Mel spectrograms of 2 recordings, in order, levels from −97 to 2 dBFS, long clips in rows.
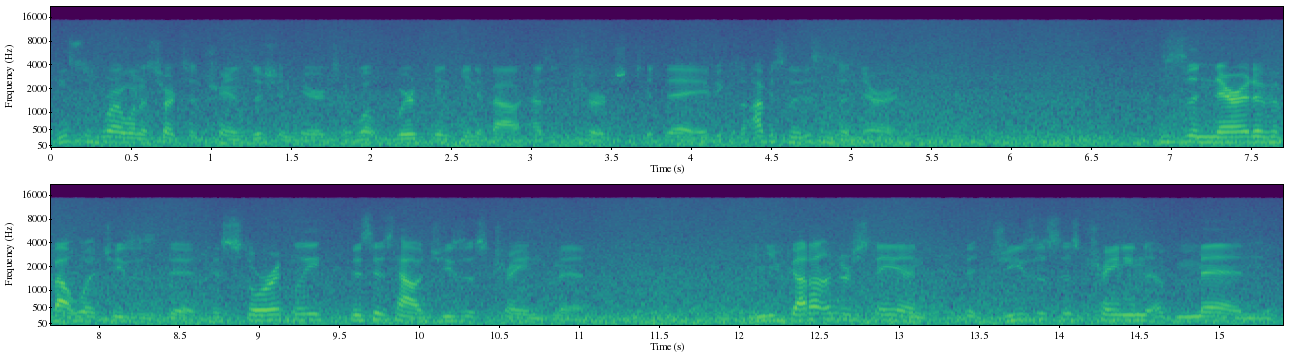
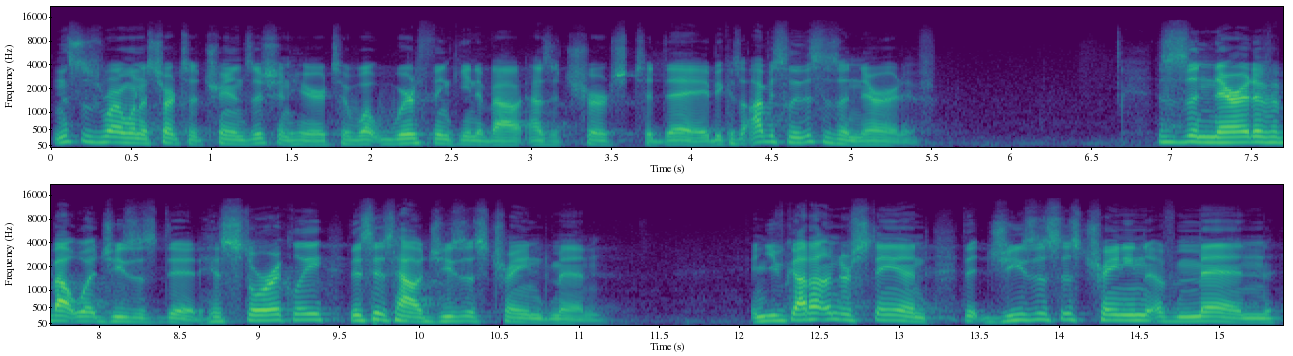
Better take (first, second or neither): second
